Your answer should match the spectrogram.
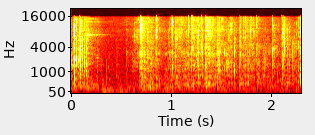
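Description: Crinkly chip bag rustling and crackling as a hand reaches into it, a dense run of small crackles starting about half a second in.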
